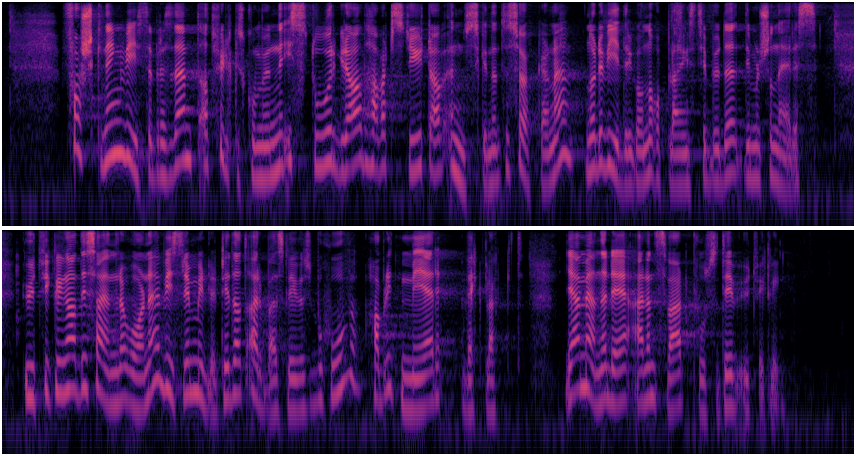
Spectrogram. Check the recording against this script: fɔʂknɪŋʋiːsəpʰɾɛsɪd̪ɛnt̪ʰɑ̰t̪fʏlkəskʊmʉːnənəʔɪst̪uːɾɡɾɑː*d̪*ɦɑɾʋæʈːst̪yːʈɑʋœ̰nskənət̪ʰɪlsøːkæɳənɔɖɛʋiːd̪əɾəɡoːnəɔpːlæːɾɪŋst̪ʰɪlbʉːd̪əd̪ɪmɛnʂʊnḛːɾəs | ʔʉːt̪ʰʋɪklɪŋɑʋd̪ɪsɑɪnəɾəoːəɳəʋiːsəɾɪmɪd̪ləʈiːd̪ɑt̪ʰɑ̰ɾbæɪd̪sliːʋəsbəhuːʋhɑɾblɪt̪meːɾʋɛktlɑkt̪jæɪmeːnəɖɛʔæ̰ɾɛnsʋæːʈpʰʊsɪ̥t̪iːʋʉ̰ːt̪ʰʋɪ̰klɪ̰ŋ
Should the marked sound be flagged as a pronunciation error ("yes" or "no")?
no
